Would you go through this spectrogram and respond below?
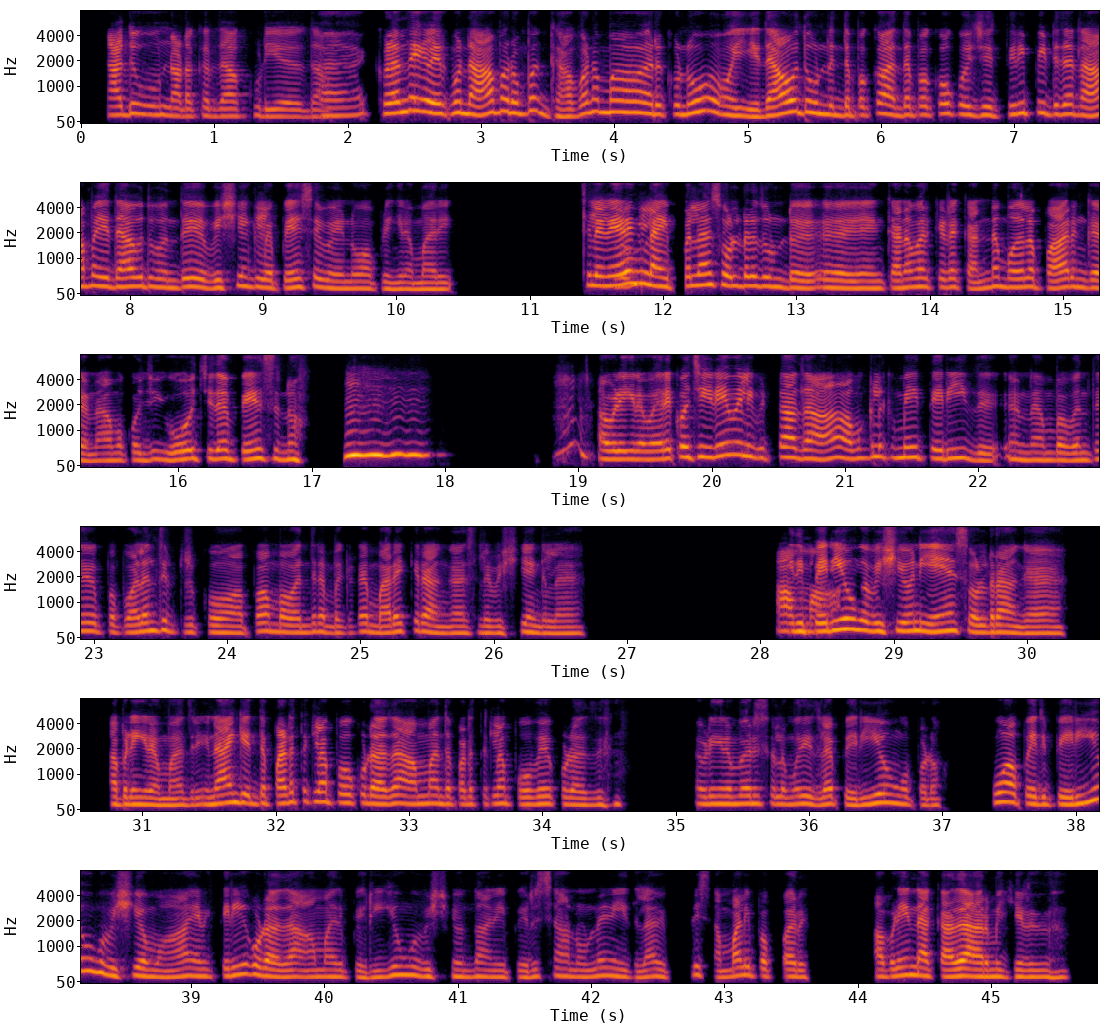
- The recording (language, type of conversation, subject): Tamil, podcast, குழந்தைகள் அருகில் இருக்கும்போது அவர்களின் கவனத்தை வேறு விஷயத்திற்குத் திருப்புவது எப்படி?
- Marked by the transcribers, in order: laughing while speaking: "யோசிச்சு தான் பேசணும்"; chuckle; chuckle; laughing while speaking: "ஆரம்பிக்கிறது"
